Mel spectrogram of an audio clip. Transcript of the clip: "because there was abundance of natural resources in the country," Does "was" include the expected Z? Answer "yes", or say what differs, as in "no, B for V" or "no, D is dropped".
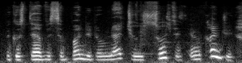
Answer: no, S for Z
